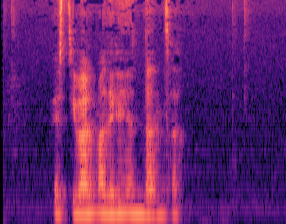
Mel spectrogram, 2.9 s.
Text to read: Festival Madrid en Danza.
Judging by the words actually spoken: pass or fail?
pass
